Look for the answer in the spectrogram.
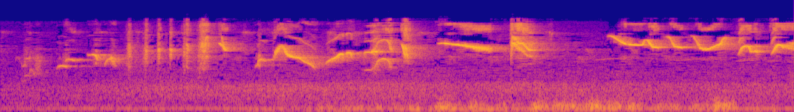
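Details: Poci bird song, used to prompt silent birds to sing again: a lively, varied string of high whistles, fast trills and looping slurred notes that rise and fall, almost continuous, with faint low background hum.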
